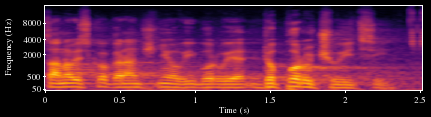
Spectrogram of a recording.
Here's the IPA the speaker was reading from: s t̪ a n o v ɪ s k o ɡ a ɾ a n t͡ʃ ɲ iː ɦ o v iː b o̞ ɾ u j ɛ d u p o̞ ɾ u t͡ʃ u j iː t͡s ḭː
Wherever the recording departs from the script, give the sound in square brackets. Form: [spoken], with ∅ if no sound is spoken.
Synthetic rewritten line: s t̪ a n o v ɪ s k o ɡ a ɾ a n t͡ʃ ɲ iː ɦ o v iː b o̞ ɾ u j ɛ d [o] p o̞ ɾ u t͡ʃ u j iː t͡s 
